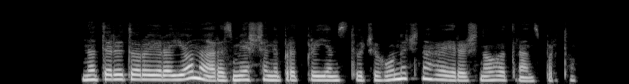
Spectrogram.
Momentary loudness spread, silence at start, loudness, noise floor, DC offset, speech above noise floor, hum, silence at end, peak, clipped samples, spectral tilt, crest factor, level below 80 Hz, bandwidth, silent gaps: 10 LU; 0.8 s; -14 LUFS; -86 dBFS; under 0.1%; 72 dB; none; 0.55 s; -2 dBFS; under 0.1%; -8.5 dB/octave; 12 dB; -58 dBFS; 7.2 kHz; none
